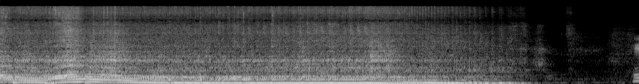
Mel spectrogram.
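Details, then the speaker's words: Engine with tri-power setup, all three carbs running together, after fitting a homemade Chevy HEI ignition with improvised plug wire connections: V8 blips up and settles cleanly with a crisp, even exhaust beat, running smooth; the ignition fixed most problems, though tuning still needs tweaking. "how much nicer and clearer it is that ignition took care of just about all my problems"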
